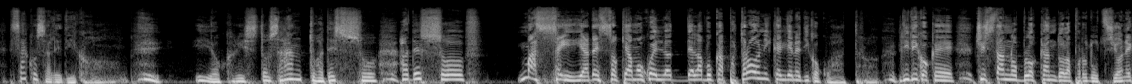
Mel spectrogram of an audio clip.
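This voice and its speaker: A man's voice: high-pitched, no echo, clean studio sound. An actor playing a middle-aged, servile and agitated long-time employee pleading with his boss in a fretful, rambling radio drama performance. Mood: exasperated. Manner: fretful, deferential, rambling and insistent. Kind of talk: theatrical radio drama acting.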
